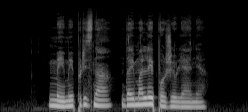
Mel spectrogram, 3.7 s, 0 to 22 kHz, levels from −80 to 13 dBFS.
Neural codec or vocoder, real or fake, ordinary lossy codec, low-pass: none; real; none; 19.8 kHz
